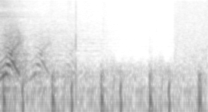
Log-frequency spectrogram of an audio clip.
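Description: A low, regular thumping pulse, several beats a second, like a heartbeat sound effect in a film trailer's sound design.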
